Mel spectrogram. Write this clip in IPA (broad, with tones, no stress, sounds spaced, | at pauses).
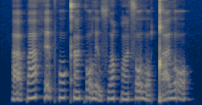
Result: a̰˨˩ p a˨˥ h ɛ̰˧˥˧ pʰ ɔ˨˥ kʼ ã˨˥ k ɔ̰˧˥˧ l ɛ̰˨˩ sʷ a˨˥ qʷ ã˩˧ s ɔ̰˥˨ l ɔ̰˨˩ ǃ a̰˨˥ l ɔ̰˥˨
